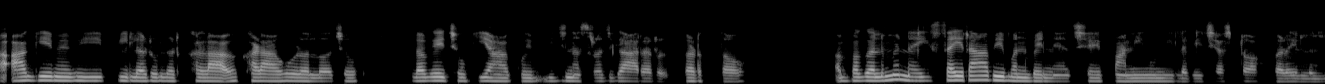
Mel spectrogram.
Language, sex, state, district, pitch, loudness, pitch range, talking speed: Angika, female, Bihar, Bhagalpur, 160 Hz, -30 LUFS, 150-170 Hz, 165 wpm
